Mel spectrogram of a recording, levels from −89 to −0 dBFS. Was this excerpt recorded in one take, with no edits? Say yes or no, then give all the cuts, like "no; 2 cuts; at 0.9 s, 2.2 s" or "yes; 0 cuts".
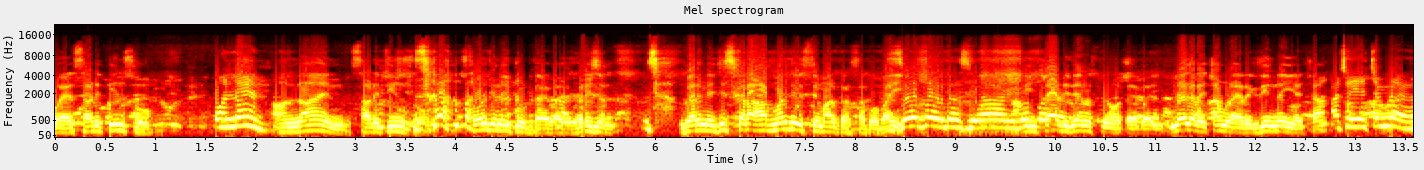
yes; 0 cuts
